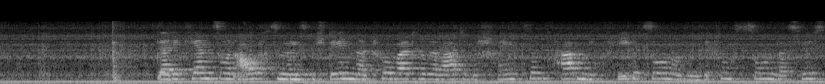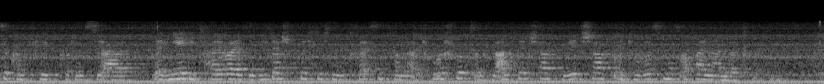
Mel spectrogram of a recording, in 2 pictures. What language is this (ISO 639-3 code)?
deu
